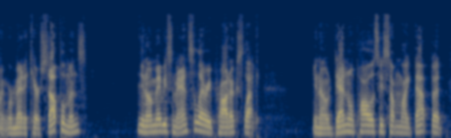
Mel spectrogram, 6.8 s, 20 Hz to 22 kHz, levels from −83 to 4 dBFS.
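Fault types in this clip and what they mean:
Short concealed packet loss: a brief smear just after "maybe some ancillary products", where about 40 ms never arrived and the receiver stretched the preceding sound across the gap.
Lost packet rebuilt from error correction: a rougher, noisier 40 ms patch from 3.76 s, decoded from the low-bitrate backup copy that the following packet carried.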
